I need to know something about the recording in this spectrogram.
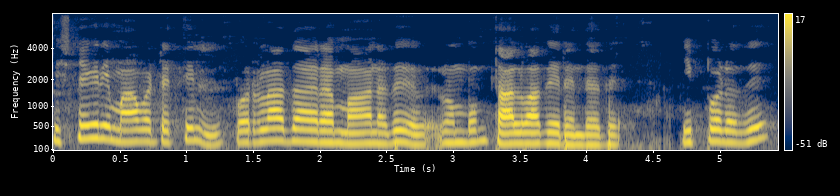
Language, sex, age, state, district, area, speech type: Tamil, female, 45-60, Tamil Nadu, Krishnagiri, rural, spontaneous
